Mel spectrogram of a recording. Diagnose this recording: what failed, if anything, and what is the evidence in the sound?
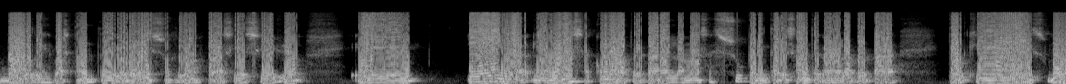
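Violent, snapping cracks burst out of the louder syllables throughout the speech, far harsher than ordinary clipping. This is integer overflow at a sample-format or gain stage: driven about 14 dB too hot, a small share of samples, perhaps one in fifteen, wrap to the opposite extreme instead of limiting.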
